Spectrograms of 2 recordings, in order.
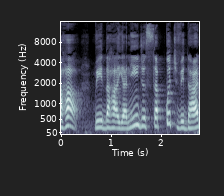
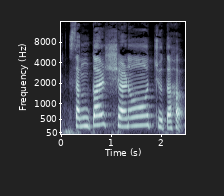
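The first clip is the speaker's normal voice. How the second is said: slow demo; 3 semitones higher, slower than usual. Shown as a demonstration. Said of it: "teaching the joined word".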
